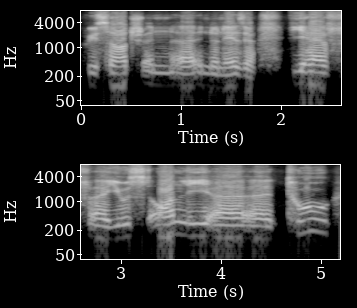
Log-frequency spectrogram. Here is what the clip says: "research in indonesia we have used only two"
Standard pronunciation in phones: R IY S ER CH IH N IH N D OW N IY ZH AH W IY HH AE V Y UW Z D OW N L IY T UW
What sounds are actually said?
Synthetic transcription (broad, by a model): R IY S ER CH IH N IH N D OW N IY Z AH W IY HH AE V Y UW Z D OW N L IY T UW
